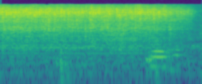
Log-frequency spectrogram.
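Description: Full English breakfast frying in a pan on the hob: a steady sizzling hiss that cuts off suddenly just before the end.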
